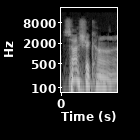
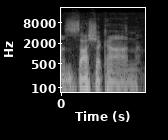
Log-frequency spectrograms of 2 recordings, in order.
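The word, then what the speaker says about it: Sashacon: mu uh it's called let me say it right sasikan sasikan uh kind of like the singer but uh spelled s a s h a c o n and they're going to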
